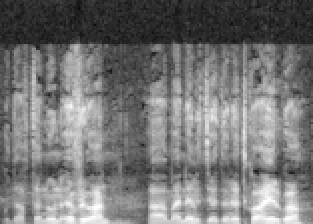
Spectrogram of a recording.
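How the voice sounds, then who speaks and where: A man's voice: medium pitch, fairly even intonation, fast, darkish tone, a faint crowd, a little hiss or hum. Hesitant man on a conference panel. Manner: hesitant, many fillers, earnest. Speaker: agribusiness entrepreneur, panelist. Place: large conference hall. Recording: reverberant conference hall, faint ambience.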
